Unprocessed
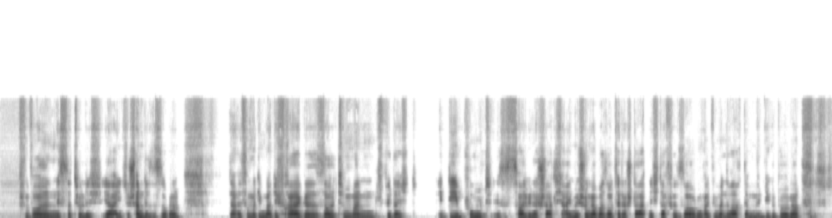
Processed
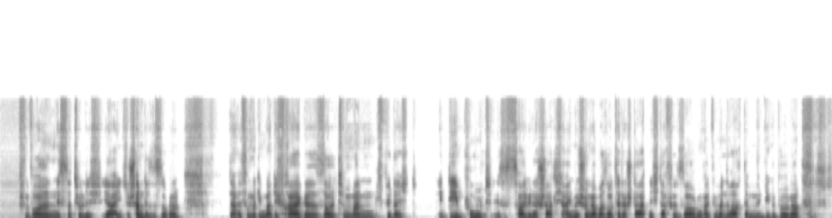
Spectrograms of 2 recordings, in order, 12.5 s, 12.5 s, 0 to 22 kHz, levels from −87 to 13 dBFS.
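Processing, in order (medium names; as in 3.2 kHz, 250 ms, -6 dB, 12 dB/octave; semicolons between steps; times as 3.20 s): peaking EQ 1.2 kHz +9.5 dB 1 oct; trim -2 dB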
